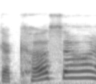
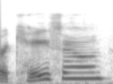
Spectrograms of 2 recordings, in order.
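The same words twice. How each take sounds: First: "K" said as a short kuh; "K" with the vowel of cup; kuh sound. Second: "K" said as kay; "K" with a long ay vowel; kay sound. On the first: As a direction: say "K" as the sound kuh, not the letter name. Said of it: "don't know if that would make". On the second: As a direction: say "K" like the letter name. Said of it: "a K sound or a K sound". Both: Shown as a demonstration.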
